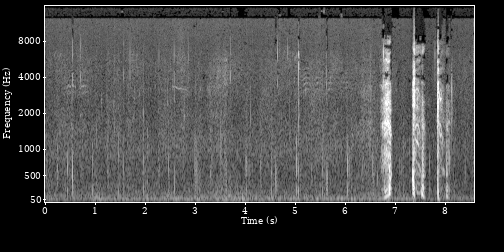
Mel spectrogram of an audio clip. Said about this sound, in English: Great, I'm going to start coughing now.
